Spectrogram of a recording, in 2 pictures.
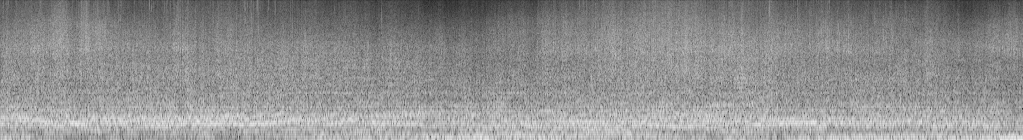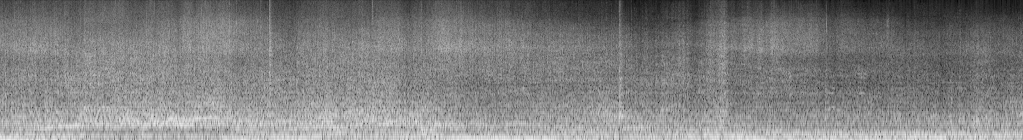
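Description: Several dirt-track super stock race cars running hard together in a pack, their engines loud and continuous, the pitch rising and falling as the drivers get on and off the throttle through the turns.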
